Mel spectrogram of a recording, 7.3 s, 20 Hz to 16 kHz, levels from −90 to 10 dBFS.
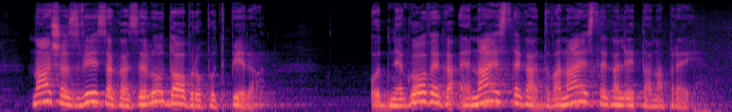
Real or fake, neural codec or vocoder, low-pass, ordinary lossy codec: fake; vocoder, 48 kHz, 128 mel bands, Vocos; 14.4 kHz; none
